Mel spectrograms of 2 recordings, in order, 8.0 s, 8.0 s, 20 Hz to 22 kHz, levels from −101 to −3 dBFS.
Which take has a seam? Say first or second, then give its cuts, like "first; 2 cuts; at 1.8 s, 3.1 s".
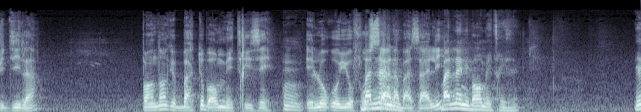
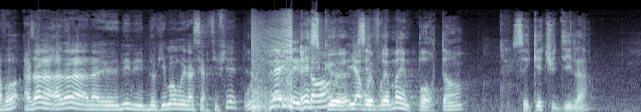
second; 1 cut; at 3.4 s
